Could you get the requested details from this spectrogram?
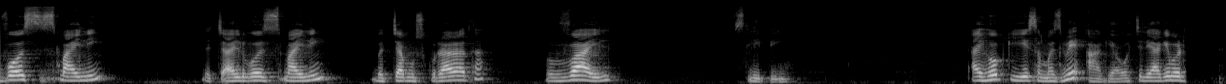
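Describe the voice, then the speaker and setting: A woman's voice: mid-range voice, a little mellow. A woman teaching English grammar step by step, repeating each phrase and mixing English words into her explanations.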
